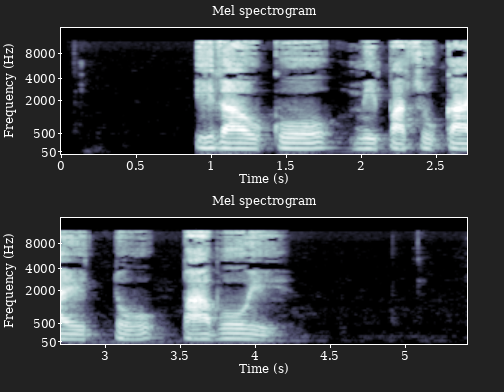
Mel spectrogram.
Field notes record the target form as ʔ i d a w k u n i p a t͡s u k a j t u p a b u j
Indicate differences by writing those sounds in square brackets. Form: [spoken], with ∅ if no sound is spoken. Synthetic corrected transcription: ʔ i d a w k u [m] i p a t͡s u k a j t u p a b u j

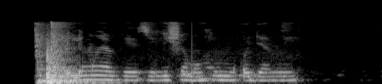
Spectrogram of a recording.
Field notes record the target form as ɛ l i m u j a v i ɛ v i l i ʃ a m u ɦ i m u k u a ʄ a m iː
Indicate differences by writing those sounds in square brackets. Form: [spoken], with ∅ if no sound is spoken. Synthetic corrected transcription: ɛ l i m u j a v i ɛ [z] i l i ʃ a m u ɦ i m u k [w] a ʄ a m iː

